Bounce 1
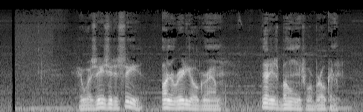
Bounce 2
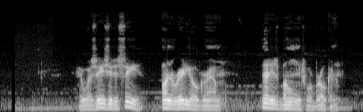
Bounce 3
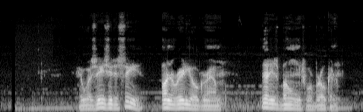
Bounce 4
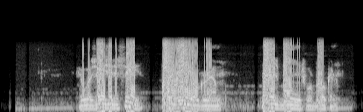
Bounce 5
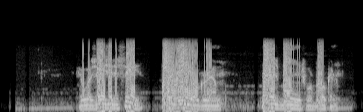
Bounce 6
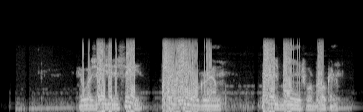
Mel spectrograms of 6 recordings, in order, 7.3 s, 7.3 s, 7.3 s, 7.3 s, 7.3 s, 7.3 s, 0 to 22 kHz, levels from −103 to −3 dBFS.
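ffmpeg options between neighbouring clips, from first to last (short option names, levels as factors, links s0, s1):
-af "highpass=110,afftdn=nr=27:nf=-40,volume=1.33"
-af "equalizer=f=280:w=4.1:g=-8"
-af "aresample=11025,aeval=exprs='(mod(5.62*val(0)+1,2)-1)/5.62':c=same,aresample=44100,agate=range=0.0126:threshold=0.00355:ratio=16:detection=peak,volume=2.24"
-af "lowpass=f=4800:w=0.5412,lowpass=f=4800:w=1.3066,volume=0.447"
-af "bandreject=f=110.4:t=h:w=4,bandreject=f=220.8:t=h:w=4"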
